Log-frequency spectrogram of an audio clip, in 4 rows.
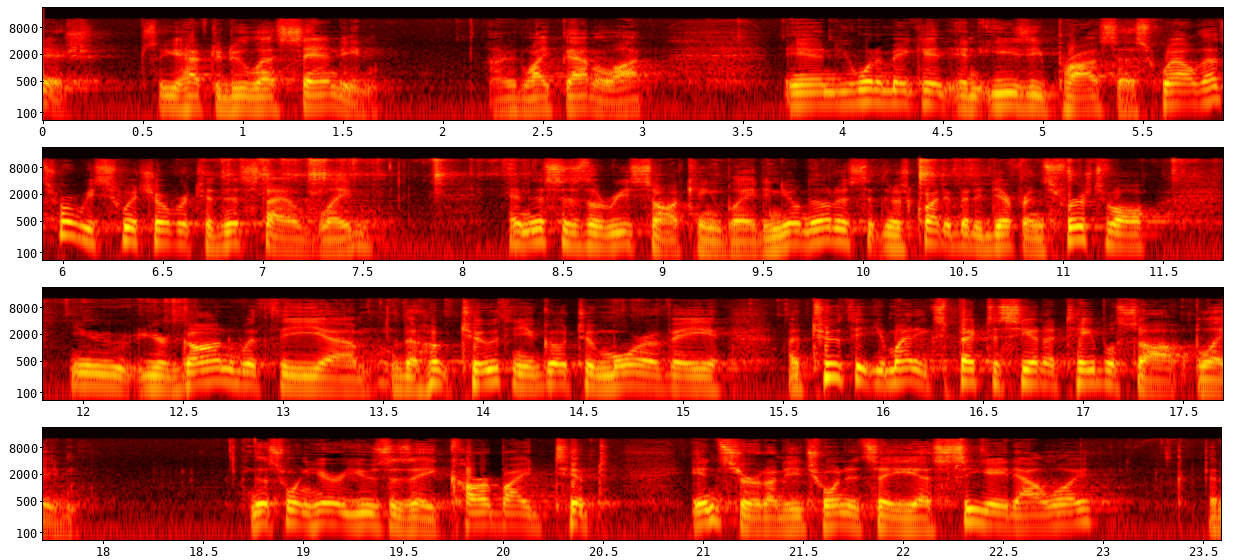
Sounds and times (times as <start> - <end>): Speech: 0.0 - 3.1, 3.7 - 18.0, 18.7 - 23.5.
